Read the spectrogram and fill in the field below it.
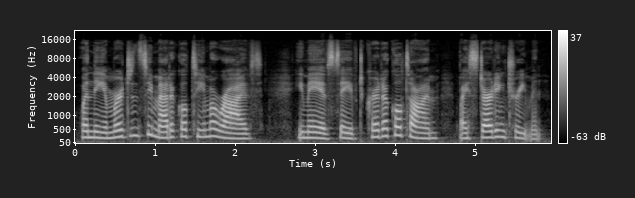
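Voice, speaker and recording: Woman, training narrator, scripted, instructional, smooth clear voice, medium pitch, dry sound. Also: normal speed, fairly bright tone, no room sound. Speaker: instructor, presenter.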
